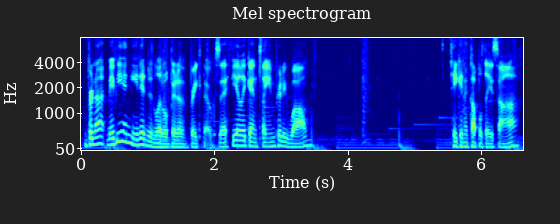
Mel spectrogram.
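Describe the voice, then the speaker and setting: A man with a fairly low voice gives casual commentary on his gaming livestream. He talks informally as he plays, and music runs clearly behind him. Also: very animated, fairly quick, a little mellow. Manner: chuckles often while talking. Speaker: livestream host playing a video game.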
